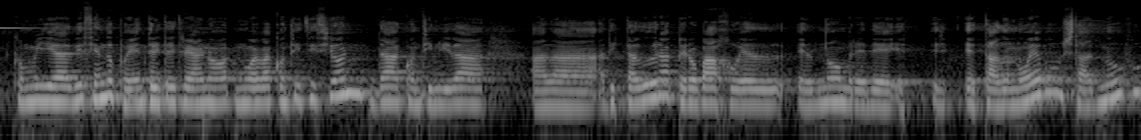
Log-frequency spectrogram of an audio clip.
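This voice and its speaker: A woman speaks at medium pitch and a fairly slow pace with ordinary pitch variation. There is noticeable background noise and audible room echo. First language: Portuguese (speaking Spanish). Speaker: art historian. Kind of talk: lecture. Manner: reading slowly.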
